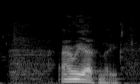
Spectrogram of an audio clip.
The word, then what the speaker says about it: Ariadne: ladies ladles night yeah ariadne and Ainsley was like how do you pronounce that and we had to we someone put it on them phonetically you know Harry add me so that he could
